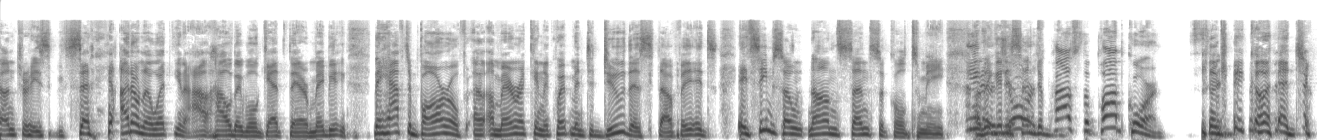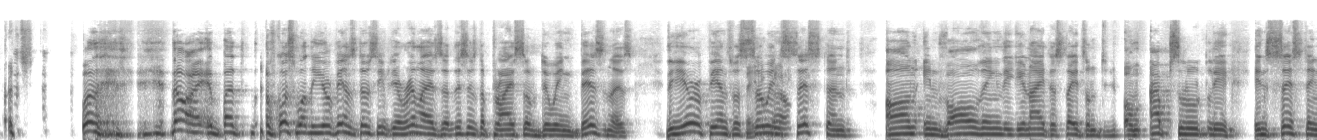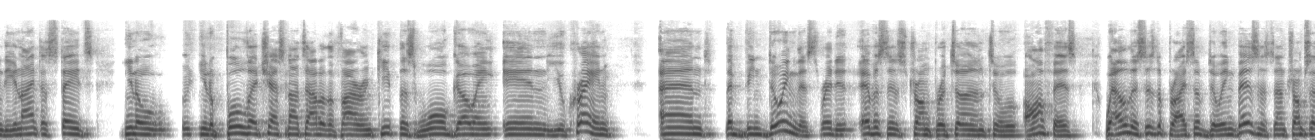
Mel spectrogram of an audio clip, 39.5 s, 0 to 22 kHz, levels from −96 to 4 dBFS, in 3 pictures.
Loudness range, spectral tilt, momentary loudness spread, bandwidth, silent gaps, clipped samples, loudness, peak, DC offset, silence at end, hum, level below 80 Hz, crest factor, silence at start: 1 LU; -5 dB/octave; 5 LU; 12.5 kHz; 11.81-11.85 s, 13.75-13.85 s; under 0.1%; -27 LUFS; -16 dBFS; under 0.1%; 0 s; none; -62 dBFS; 12 dB; 0 s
